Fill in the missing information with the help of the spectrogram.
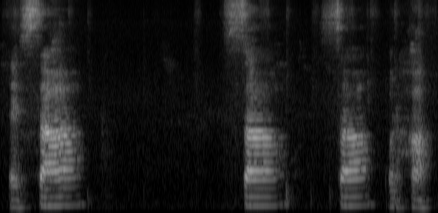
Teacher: सा, सा, सा और हा इन व्यंजनों को ऊष्म या संघर्षी व्यंजन कहा गया है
